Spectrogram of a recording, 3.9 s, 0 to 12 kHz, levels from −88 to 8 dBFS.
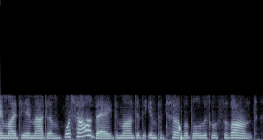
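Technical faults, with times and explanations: Throughout: GSM full-rate codec. The speech has the buzzy, gravelly roughness of the original GSM coder, and the damage is plainly audible. The decoder rebuilds each sound from a vocal-tract filter driven by a sparse, regularly spaced pulse train, keeping only one in three excitation samples. That coarse excitation produces the grainy buzz, and nothing survives above 4 kHz. The result fits the 13 kbps full-rate coder.
2.68 to 2.77 s: GSM bit errors. For about 86 ms the speech breaks into a brief squawk and gargle. Corrupted bits reached the decoder at a rate near 2.6 percent. Flipped filter, pitch and gain values bent the spectral shape and jolted the level from one frame to the next, so the voice lurches and distorts instead of dropping out. The length of the burst fits roughly four damaged 20 ms frames.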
